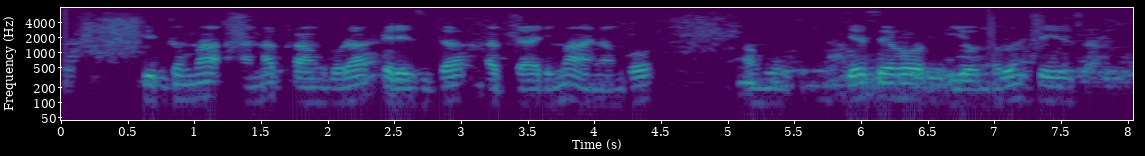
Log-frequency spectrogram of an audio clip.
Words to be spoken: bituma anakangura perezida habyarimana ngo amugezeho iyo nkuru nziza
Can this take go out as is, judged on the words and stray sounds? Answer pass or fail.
fail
